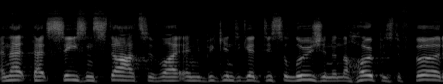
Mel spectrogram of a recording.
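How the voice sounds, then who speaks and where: A man speaks in a raised, projected voice with an Australian accent. His tone is bright and sharp. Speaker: pastor. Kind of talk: sermon. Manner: animated.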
